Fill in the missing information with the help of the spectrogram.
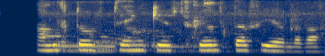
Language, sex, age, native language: Icelandic, female, 6, Icelandic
